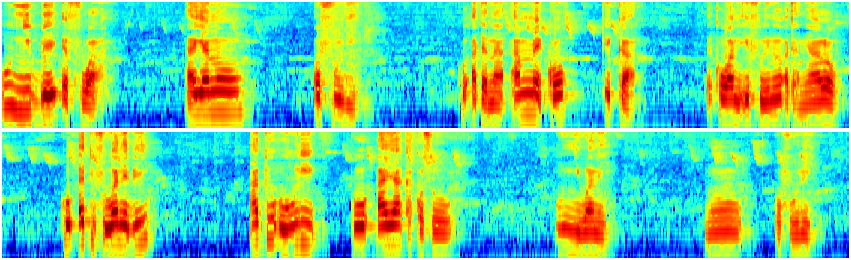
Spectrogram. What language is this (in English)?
Ikposo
